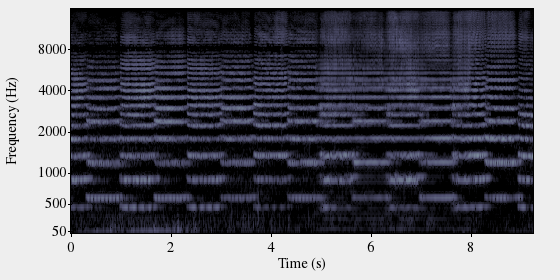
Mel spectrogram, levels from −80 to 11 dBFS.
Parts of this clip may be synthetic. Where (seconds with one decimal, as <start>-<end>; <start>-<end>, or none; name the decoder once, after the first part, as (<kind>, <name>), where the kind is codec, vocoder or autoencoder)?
4.9-8.0 (vocoder, BigVGAN v2)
